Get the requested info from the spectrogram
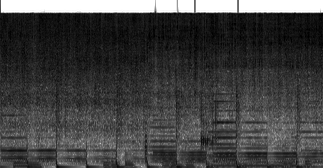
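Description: Green onions and dried red chilies sizzling in hot oil in a wok as they are stir-fried. Background music with a run of changing notes plays over the sizzle.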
